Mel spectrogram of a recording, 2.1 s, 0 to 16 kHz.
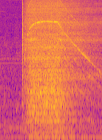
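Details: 2008 Buick Lucerne 3.8 V6 with P0412 AIR solenoid switching valve circuit code, secondary air pump heard: steady vacuum-like whoosh with a high whine that starts abruptly then tapers off; the secondary air pump is running normally.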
